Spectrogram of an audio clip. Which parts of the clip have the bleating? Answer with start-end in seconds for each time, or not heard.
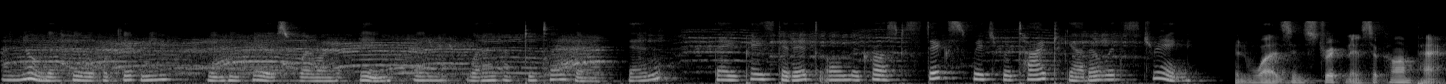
0.0-11.6.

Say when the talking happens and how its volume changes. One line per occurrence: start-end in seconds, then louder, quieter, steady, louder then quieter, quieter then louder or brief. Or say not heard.
0.0-14.4 steady.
